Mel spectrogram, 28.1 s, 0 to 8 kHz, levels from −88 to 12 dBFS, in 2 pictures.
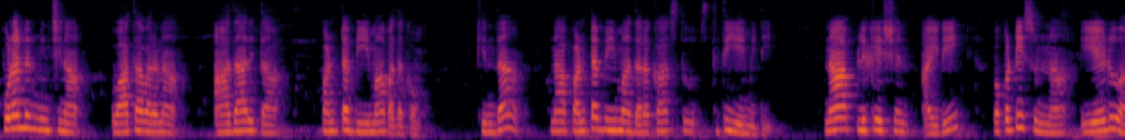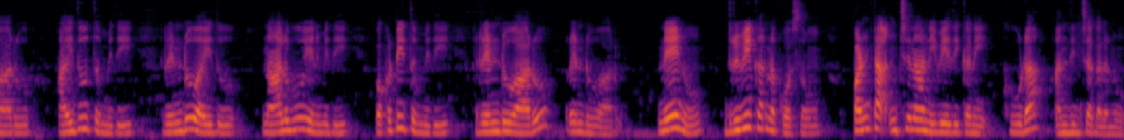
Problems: none marked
